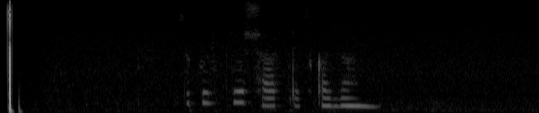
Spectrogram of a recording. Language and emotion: Russian, sad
